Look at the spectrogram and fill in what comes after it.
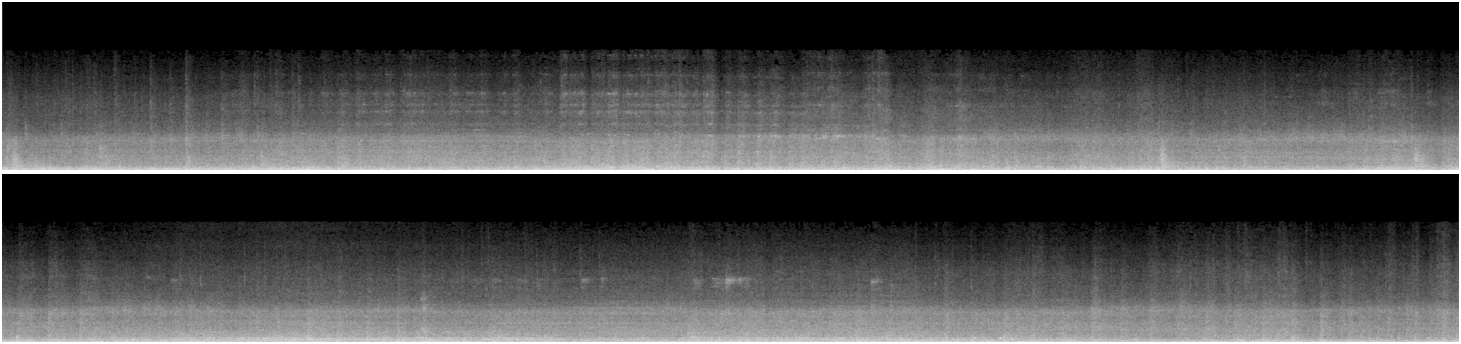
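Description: Freight train wagons rolling past at speed: a steady rumble with the clatter of wheels over the rails.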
